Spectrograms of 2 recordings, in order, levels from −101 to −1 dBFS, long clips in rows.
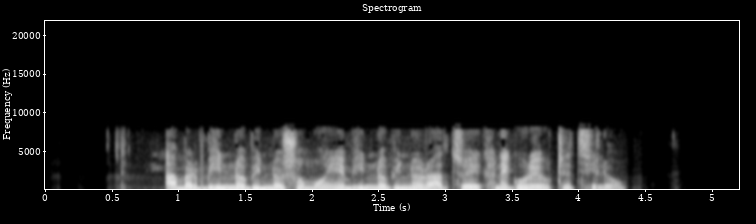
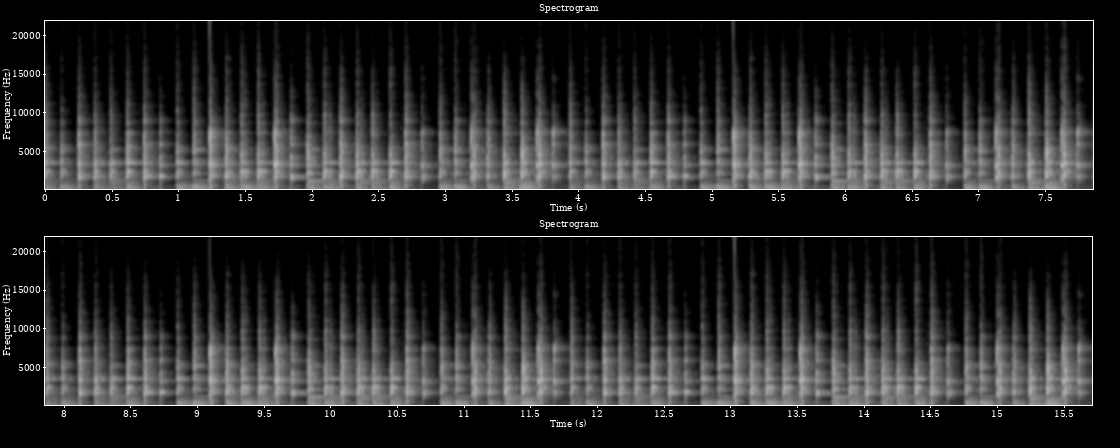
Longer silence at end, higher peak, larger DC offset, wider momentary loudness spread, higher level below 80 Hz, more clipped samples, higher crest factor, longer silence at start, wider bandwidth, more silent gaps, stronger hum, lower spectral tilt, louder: first, 0.85 s vs 0 s; first, -2 dBFS vs -10 dBFS; neither; first, 9 LU vs 5 LU; first, -62 dBFS vs -74 dBFS; neither; second, 16 dB vs 26 dB; first, 0.9 s vs 0 s; second, 8.2 kHz vs over 20 kHz; neither; neither; first, -4.5 dB/octave vs 2 dB/octave; first, -17 LUFS vs -34 LUFS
